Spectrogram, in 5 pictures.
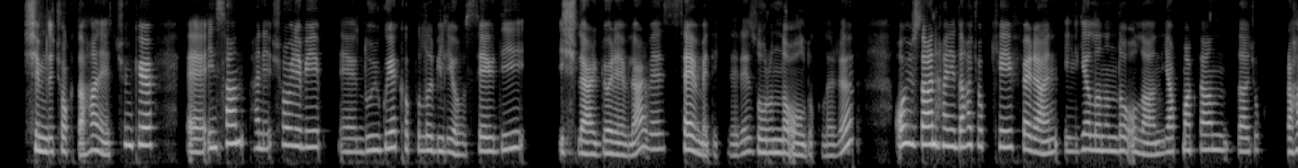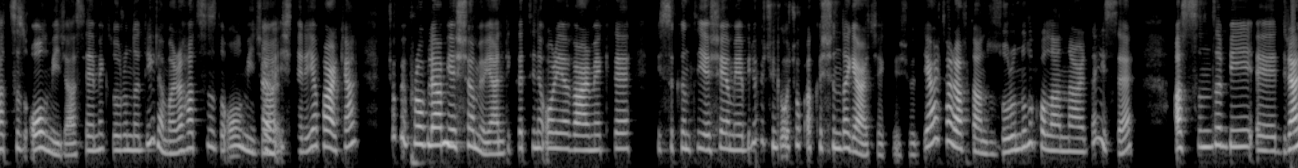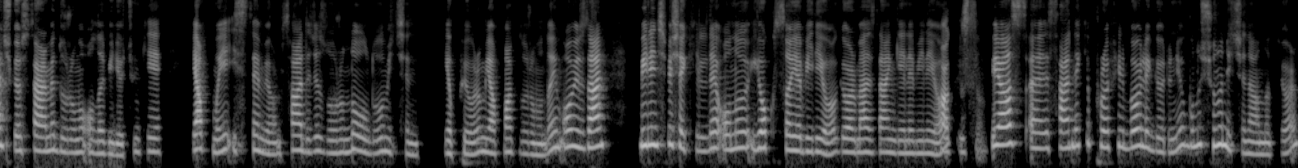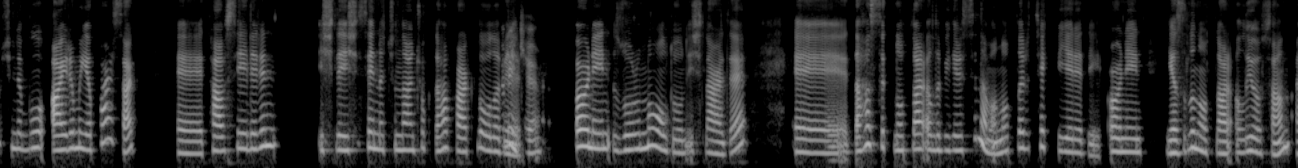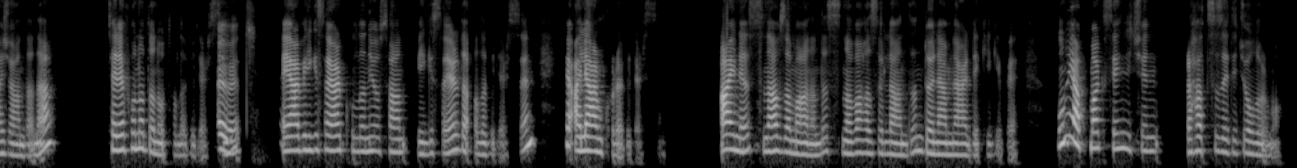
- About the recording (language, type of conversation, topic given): Turkish, advice, Sürekli dikkatimin dağılmasını azaltıp düzenli çalışma blokları oluşturarak nasıl daha iyi odaklanabilirim?
- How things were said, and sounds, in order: none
